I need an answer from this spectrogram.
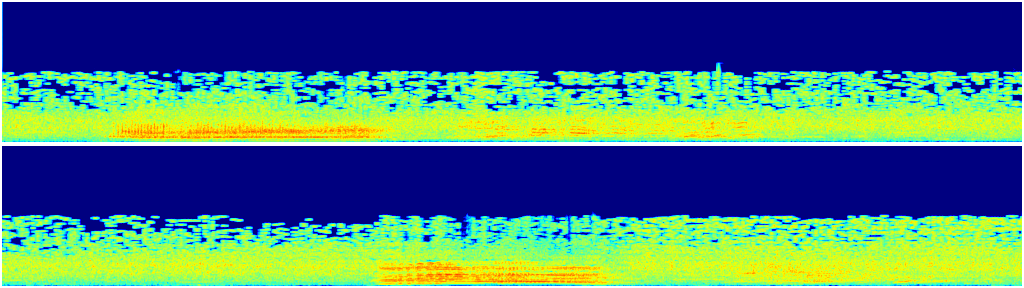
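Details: Fur seals swimming in a pool and making noise: two loud, hoarse bleating calls with rich harmonics, one early and one near the end, separated by quieter grunting sounds and splashy background.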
